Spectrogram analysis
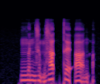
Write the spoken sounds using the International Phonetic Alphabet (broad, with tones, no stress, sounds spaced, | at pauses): ŋ ə˨˩ n z ə̰˧˨ m z a˦˥ t̚ t̪ ɛ˨˩ ʔ a̰ː˧˨ n ʔ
